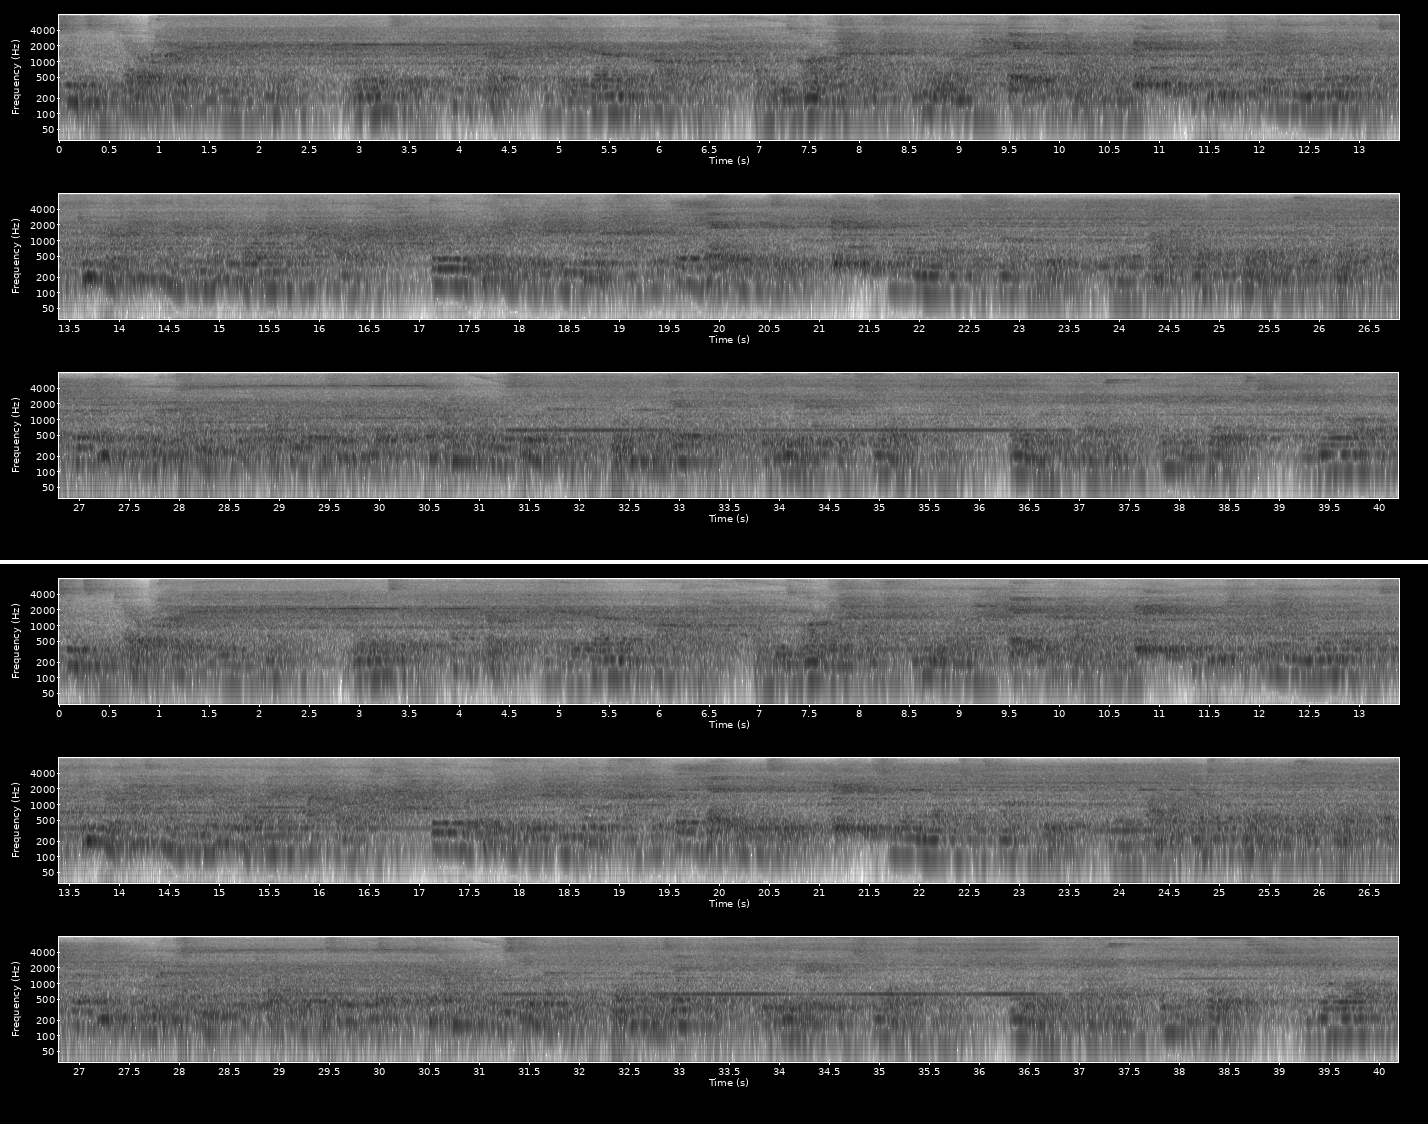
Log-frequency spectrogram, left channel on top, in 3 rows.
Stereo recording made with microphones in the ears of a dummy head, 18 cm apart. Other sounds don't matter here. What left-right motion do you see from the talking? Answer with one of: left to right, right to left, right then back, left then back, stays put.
left then back.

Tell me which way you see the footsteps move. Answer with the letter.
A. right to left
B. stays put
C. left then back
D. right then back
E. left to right
E.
